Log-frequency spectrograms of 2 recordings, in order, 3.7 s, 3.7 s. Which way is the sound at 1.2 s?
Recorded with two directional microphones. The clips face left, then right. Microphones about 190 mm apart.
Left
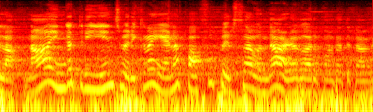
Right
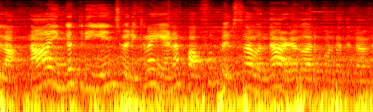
40° left (ahead or behind).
